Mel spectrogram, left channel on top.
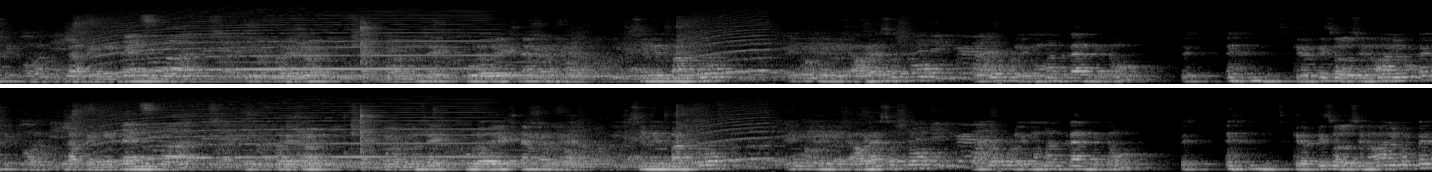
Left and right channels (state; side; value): normal; both; correlation 0.24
